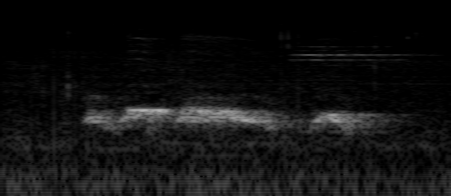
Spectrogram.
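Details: Spotted dove cooing in the evening around mealtime, giving a soft, hollow, low coo phrase in three parts: two joined notes followed by a brief pause and a shorter closing note.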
